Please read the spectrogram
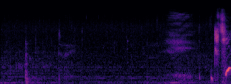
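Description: A single sharp, loud sneeze bursts out near the end, after several seconds of quiet background hiss with a brief soft rush of noise just before it.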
